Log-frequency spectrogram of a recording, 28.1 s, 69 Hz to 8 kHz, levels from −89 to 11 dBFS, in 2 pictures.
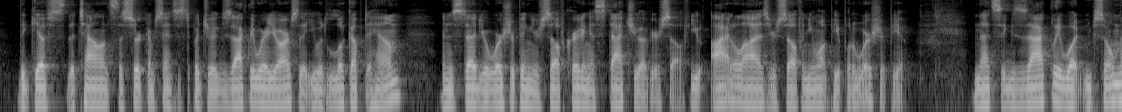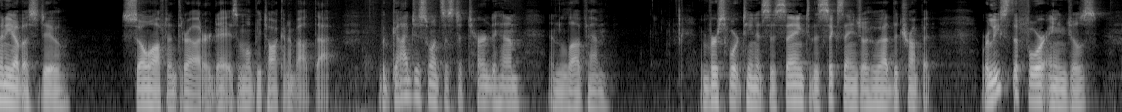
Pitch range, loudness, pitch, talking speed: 90-100 Hz, -26 LUFS, 95 Hz, 195 wpm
